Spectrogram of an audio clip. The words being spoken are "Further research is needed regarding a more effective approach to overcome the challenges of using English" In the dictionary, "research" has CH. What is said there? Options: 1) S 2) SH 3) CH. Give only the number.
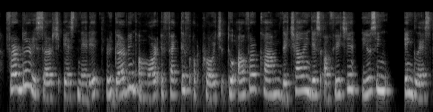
3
